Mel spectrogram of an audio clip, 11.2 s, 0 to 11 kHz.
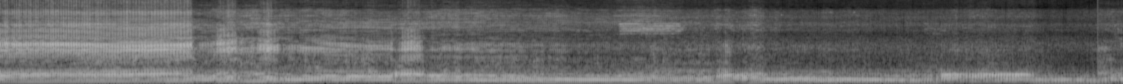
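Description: Hi Speed Infinity 150cc motorcycle engine running on the move, its pitch easing down over the first couple of seconds, then holding fairly steady with small rises and dips.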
